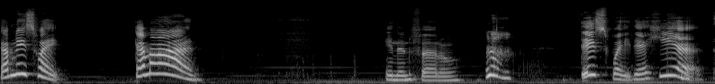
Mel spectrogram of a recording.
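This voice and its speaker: In a put-on character voice, a woman squeaks at a high pitch with very wide pitch swings. She speaks very slowly over faint background music. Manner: annoying, urgent, calling.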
